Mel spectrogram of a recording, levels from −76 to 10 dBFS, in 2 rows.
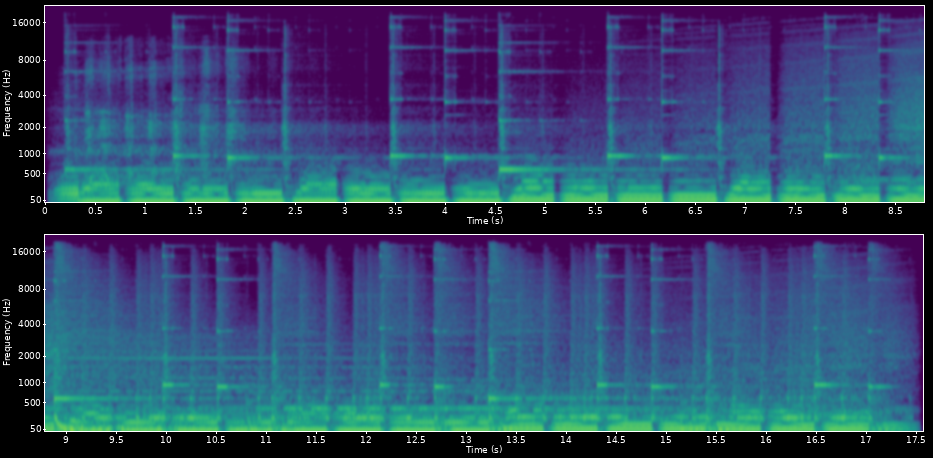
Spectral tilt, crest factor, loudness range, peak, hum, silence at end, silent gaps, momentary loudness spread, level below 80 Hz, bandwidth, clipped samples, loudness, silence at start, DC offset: -5.5 dB/octave; 14 dB; 2 LU; -2 dBFS; none; 0.05 s; none; 4 LU; -16 dBFS; 19.5 kHz; under 0.1%; -18 LUFS; 0.1 s; under 0.1%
